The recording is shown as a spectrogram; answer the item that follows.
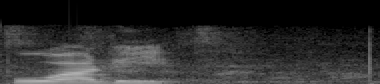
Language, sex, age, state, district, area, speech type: Manipuri, female, 18-30, Manipur, Chandel, rural, read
